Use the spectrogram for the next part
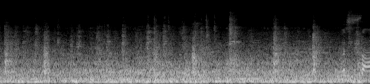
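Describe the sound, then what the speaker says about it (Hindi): An old-style train runs at a rail museum, a continuous close rumble with rhythmic clickety-clack of wheels over rail joints, steady and fairly loud with no talking. "साउंड एकदम पूरा जैसे ट्रेन पहले चलती थी वैसा आ रहा है"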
